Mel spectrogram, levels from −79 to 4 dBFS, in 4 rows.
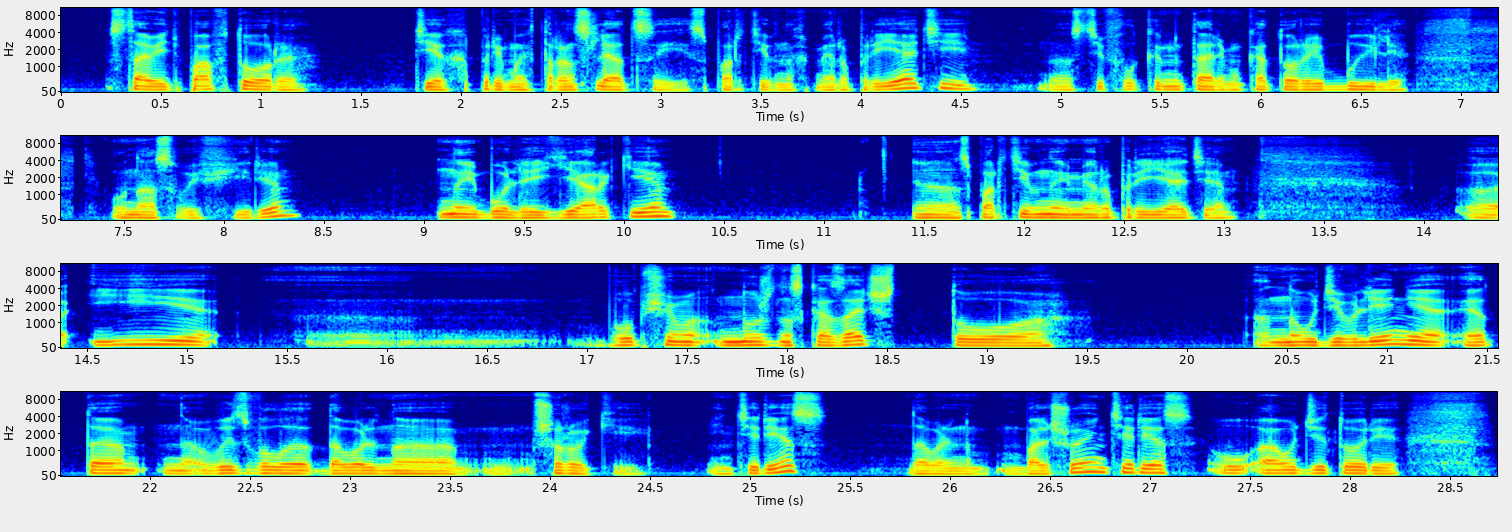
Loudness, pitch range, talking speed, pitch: -18 LUFS, 115-130 Hz, 85 wpm, 125 Hz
